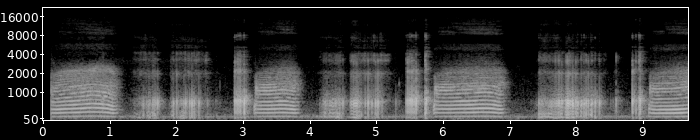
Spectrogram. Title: Snore (who can sleep with that )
